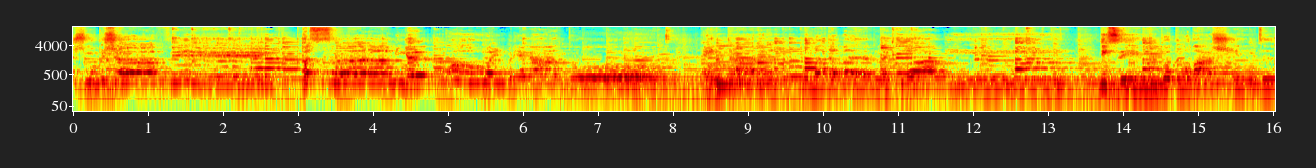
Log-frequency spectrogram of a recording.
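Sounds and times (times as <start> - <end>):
classical guitar accompaniment: 0.0 - 16.0
man singing long notes: 0.0 - 16.0
plucked guitar melody: 0.0 - 16.0.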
